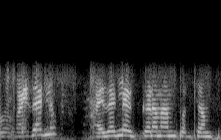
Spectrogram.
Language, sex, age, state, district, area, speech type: Telugu, female, 45-60, Andhra Pradesh, Visakhapatnam, urban, conversation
